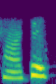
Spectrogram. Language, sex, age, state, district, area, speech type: Marathi, female, 18-30, Maharashtra, Nagpur, urban, conversation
